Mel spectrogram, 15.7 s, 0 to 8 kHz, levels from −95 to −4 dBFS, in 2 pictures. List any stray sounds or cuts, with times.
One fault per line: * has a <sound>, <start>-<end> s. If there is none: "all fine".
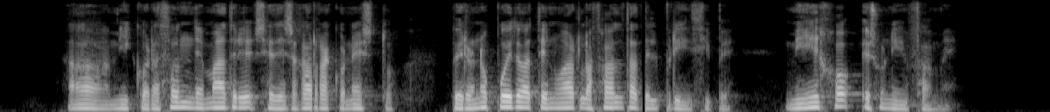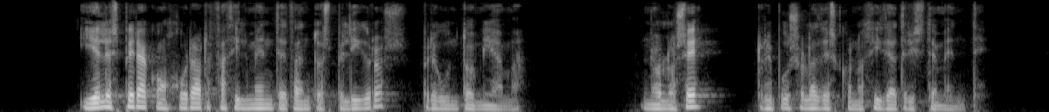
* has a dropout, 4.8-4.9 s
